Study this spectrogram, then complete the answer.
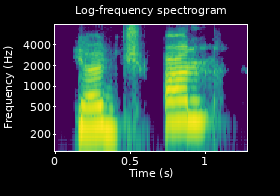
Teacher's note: Ain, it comes from the middle of the throat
